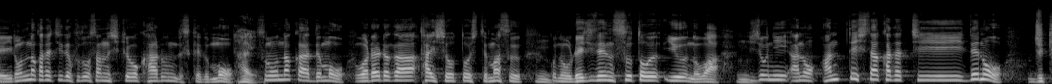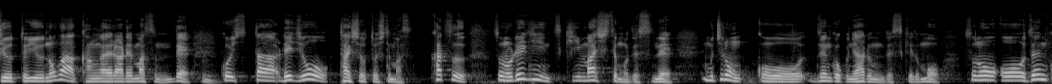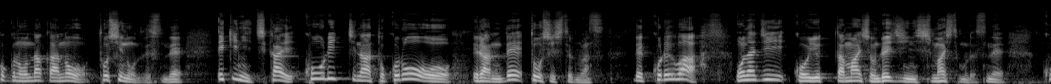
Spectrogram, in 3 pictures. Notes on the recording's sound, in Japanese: 2018年9月9日、東京のコングレスクエア日本橋で行われた「ラジオNIKKEI 相場の福の神 注目企業ＩＲセミナー」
